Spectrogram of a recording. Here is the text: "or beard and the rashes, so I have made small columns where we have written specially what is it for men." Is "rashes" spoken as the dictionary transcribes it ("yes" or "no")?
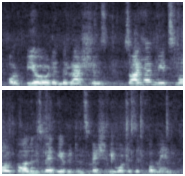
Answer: yes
